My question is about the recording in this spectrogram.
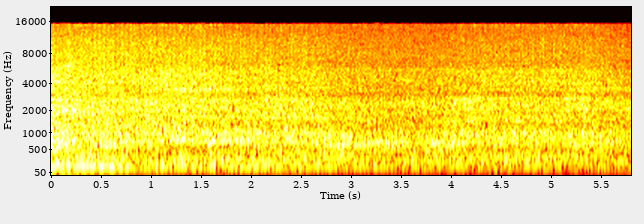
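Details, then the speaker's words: Ford Ranger, start after Bardahl was added to quiet a noisy lifter: a light, quick ticking rides over the idle and eases slightly as the revs settle, a sticking lifter still ticking a bit. "yeah you can still hear that lifter ticking a bit"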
